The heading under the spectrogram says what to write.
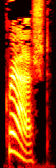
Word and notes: crashed: British English

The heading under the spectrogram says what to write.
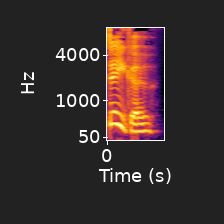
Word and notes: dago: British English

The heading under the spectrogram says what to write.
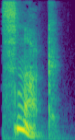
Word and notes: snuck: British English

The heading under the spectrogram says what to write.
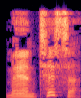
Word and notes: mantissa: British English

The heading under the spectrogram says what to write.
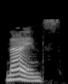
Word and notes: nines: British English

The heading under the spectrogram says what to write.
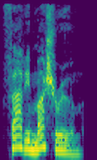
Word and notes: fatty mushroom: American English

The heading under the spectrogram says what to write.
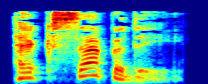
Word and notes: hexapody: British English

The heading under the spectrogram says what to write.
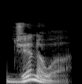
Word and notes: genoa: British English

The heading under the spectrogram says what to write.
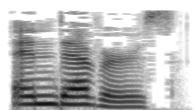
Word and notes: endeavours: British English

